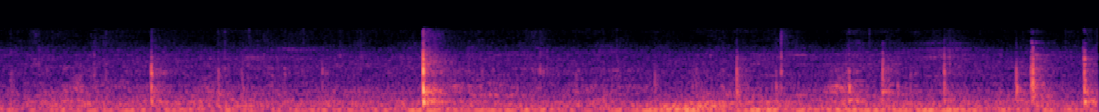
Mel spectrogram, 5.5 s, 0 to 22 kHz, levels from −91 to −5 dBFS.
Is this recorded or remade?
recorded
